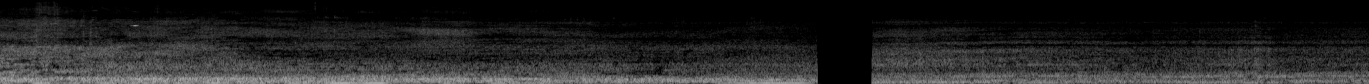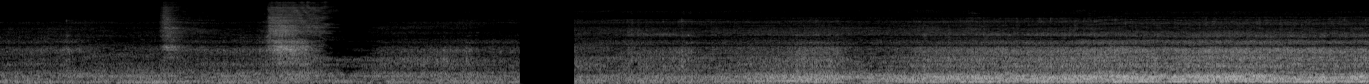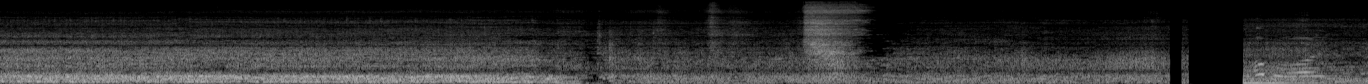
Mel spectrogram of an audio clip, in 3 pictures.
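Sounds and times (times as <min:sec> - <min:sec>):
diesel truck engine rumbling: 0:00.0 - 0:39.2, 0:39.8 - 0:41.0
air brake hiss: 0:15.3 - 0:17.1, 0:34.4 - 0:36.2.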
